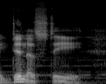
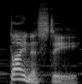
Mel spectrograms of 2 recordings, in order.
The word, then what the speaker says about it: dynasty: Well, if you take a very small reminder that I am English, and in England we say dynasty, and in the US they say dynasty.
